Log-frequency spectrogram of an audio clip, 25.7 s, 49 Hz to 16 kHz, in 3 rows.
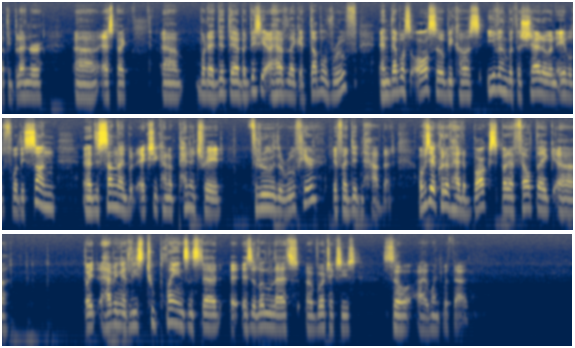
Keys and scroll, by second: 11.4 a, 12.7 w, 13.3 a, 13.9 w, 16.1 d, 17.9 w, 18.8 d.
